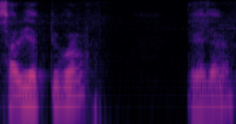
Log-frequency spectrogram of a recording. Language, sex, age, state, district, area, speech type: Assamese, male, 30-45, Assam, Biswanath, rural, spontaneous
